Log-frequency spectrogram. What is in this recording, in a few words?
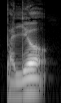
"pafo", Apatani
